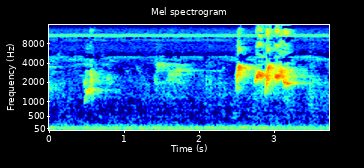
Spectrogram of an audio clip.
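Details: Competition-bred red-whiskered bulbul singing: two brief soft whistled notes spaced about a second apart, then a louder rolling warble of tumbling, slurred whistles near the end, over faint steady low hum.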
